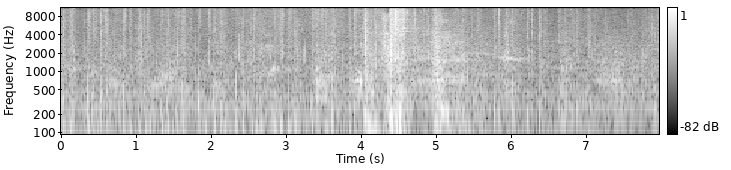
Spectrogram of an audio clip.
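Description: A horse gallops, hooves thudding rapidly on the ground.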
